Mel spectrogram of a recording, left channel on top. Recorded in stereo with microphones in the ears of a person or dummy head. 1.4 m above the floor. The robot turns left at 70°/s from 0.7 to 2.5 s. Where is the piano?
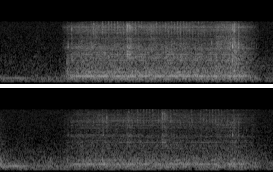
No piano in this recording.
